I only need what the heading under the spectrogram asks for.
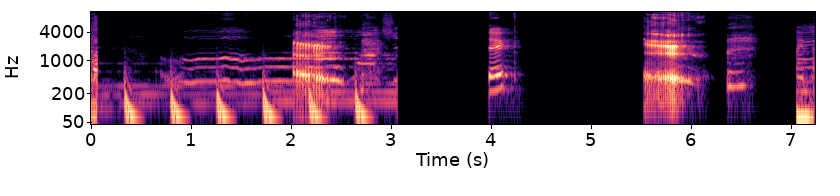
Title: Random Girls Burping compilation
